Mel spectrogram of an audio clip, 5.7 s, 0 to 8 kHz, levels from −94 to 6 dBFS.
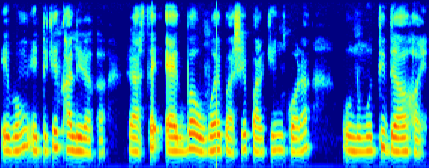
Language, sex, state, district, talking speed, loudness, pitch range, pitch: Bengali, female, West Bengal, North 24 Parganas, 145 wpm, -21 LUFS, 205-225 Hz, 210 Hz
